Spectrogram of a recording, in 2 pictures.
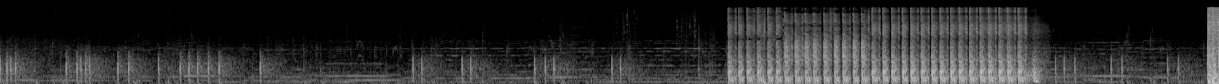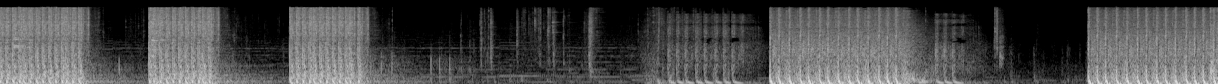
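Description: Gunfire in a mobile battle royale game at a military base, with long loud bursts of automatic fire alternating with shorter volleys and quieter stretches of footsteps and movement.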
